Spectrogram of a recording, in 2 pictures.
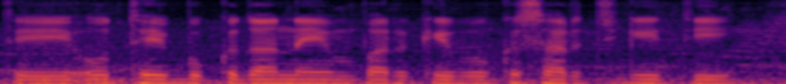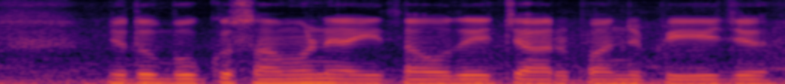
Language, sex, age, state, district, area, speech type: Punjabi, male, 18-30, Punjab, Patiala, rural, spontaneous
